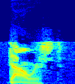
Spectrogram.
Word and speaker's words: Taoist: oh I st so it's written terrorist and pronounced with a d' Daoist that always confused the hell out of me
